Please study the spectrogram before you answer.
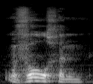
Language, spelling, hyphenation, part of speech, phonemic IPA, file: Dutch, volgen, vol‧gen, verb, /ˈvɔl.ɣə(n)/, Nl-volgen.ogg
- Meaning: 1. to follow (go after) 2. to follow (understand, pay attention to) 3. to take 4. to follow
